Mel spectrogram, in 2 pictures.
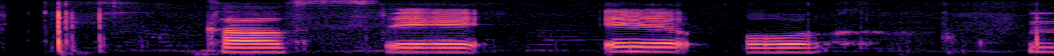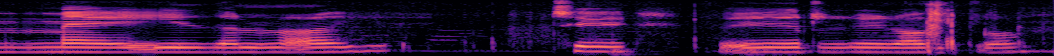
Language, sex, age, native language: Icelandic, male, 9, Icelandic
